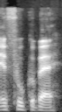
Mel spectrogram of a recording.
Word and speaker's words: Ifukube: Yeah, Ifukube.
